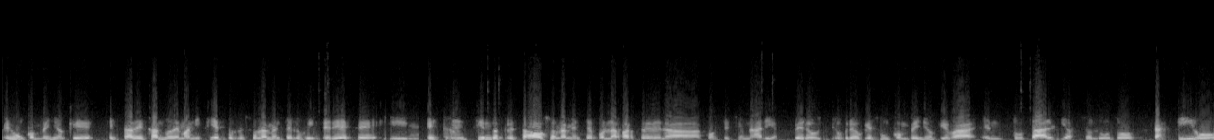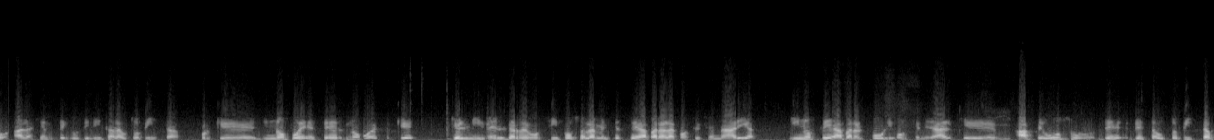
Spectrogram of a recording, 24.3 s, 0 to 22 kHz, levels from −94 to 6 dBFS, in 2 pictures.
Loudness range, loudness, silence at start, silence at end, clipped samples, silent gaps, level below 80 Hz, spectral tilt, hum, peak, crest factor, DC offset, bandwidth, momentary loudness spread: 5 LU; -26 LUFS; 0.05 s; 0 s; under 0.1%; none; -68 dBFS; -7 dB/octave; none; -6 dBFS; 20 dB; under 0.1%; 6.4 kHz; 10 LU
